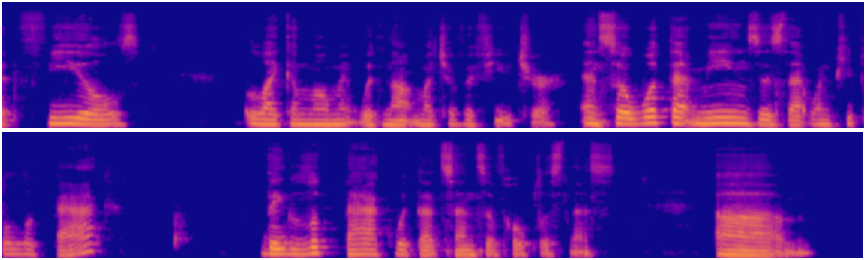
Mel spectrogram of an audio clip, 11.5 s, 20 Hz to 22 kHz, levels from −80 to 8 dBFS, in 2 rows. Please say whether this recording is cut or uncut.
cut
